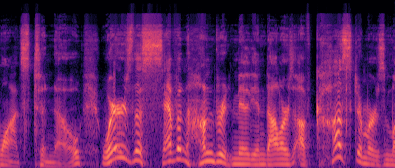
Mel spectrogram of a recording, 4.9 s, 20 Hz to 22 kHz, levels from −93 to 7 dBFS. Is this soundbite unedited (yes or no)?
yes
